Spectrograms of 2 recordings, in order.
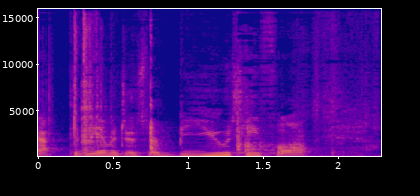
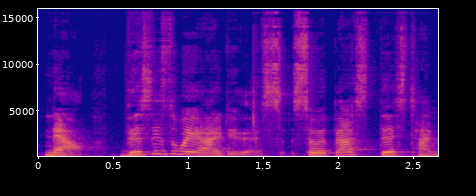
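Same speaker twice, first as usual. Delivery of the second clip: ordinary delivery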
